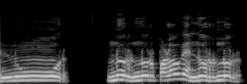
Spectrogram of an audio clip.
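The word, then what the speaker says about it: نور: कैसे पता चला, नू के पहले वाव के पहले पेश है और इसको खींच कर पढ़ा जा रहा है, नूर, नूर, नूर पढ़ोगे, नूर नूर नहीं, नहीं पढ़ोगे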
